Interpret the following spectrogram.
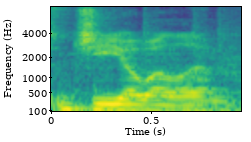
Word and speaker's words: GOLM: which is of course golm much to a surprise this ends up being pronounced like Gollum anyway on a side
